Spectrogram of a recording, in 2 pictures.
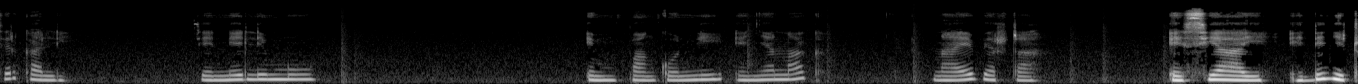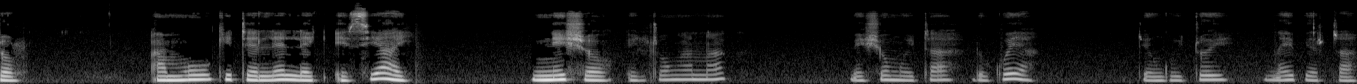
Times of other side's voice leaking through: none

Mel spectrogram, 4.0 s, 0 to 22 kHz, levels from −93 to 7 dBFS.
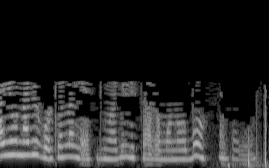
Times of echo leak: none

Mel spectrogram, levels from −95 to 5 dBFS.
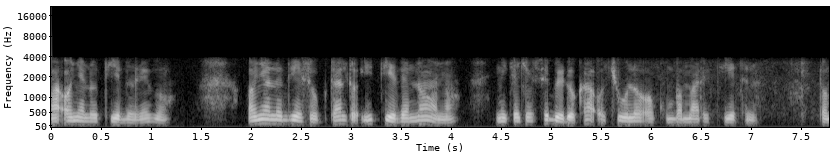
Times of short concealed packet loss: none

